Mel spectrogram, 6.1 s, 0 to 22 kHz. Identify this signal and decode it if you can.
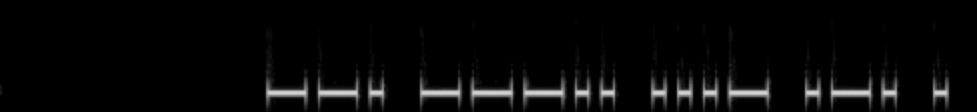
Morse code, heard as a keyed tone, about 16 wpm, 700 Hz. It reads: G8VRE
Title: DXCC-100 Call Signs - 5 Characters - Repeated 3x - 15wpm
